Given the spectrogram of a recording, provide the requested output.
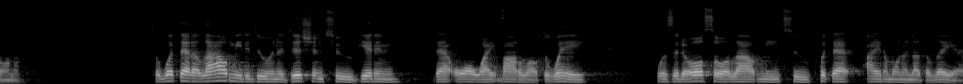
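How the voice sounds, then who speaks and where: A woman's very deep, low voice, dark and mellow in tone, at a fairly quick pace with ordinary pitch variation, over a quiet background. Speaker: teacher. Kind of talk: tutorial. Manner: fast.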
